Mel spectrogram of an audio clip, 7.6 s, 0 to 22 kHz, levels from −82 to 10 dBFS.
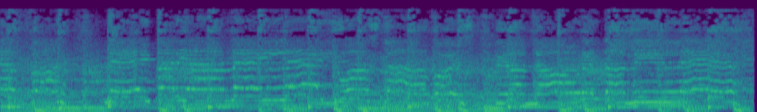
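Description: No technical faults can be heard anywhere in this audio. Nothing in the sound calls for a timestamp or an explanation.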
